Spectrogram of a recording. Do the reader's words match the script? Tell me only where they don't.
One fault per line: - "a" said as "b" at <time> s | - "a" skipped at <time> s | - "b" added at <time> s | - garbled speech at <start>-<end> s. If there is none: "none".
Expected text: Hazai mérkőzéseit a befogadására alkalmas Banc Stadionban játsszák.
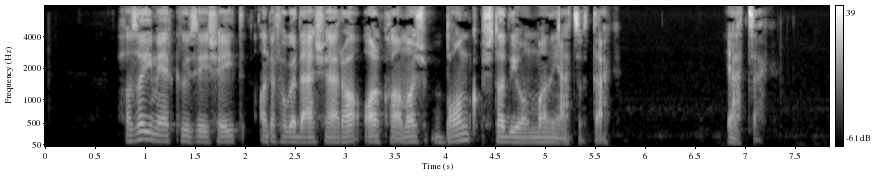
none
